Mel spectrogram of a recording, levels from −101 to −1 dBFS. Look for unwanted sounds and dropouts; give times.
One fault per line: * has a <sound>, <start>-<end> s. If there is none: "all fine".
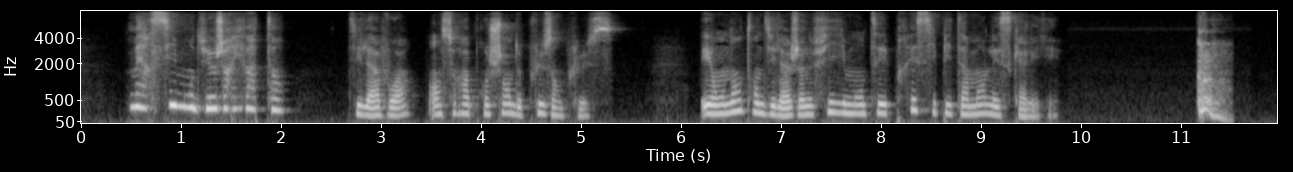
* has a throat clearing, 11.1-11.5 s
